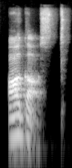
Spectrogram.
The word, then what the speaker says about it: August: August. This is August. ¿Sí? Se escribe con una A y una U. Una U, pero se lee con, entonces, como si fuera una O.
